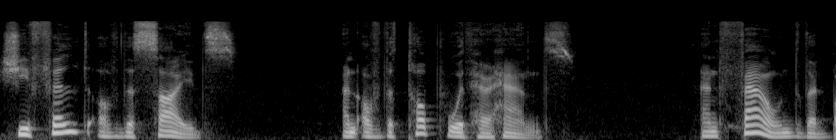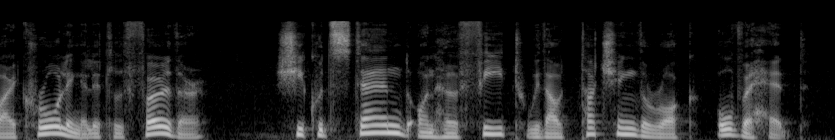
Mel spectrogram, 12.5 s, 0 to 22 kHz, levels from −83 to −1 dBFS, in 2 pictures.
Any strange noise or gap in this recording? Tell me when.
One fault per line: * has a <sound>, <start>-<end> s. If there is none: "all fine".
all fine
